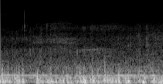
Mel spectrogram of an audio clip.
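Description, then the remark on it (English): A jet ski engine drones steadily with a low, rumbling churn and a faint steady whine, mixed with wind buffeting the microphone; no voices. “That's a jet ski passing by.”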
